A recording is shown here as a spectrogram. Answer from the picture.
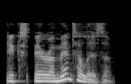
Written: experimentalism

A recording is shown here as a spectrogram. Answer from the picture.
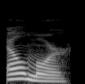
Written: Elmore

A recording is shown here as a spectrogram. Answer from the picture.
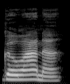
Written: goanna

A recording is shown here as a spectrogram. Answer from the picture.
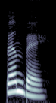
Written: bembe

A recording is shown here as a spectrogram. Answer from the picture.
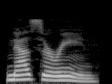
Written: nazarene

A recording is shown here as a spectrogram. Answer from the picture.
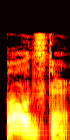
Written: oldster

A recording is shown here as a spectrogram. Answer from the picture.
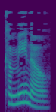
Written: comino

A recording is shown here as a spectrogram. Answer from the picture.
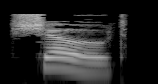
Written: showed

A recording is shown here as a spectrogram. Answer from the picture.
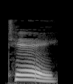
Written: taye

